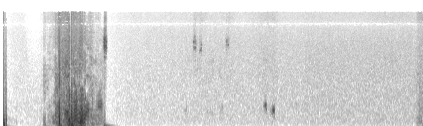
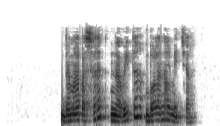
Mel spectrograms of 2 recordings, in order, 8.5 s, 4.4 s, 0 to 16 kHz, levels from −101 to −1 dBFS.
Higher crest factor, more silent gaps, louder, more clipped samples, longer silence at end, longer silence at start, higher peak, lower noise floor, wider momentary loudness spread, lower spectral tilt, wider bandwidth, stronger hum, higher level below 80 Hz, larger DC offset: first, 30 dB vs 16 dB; neither; second, -31 LUFS vs -15 LUFS; neither; second, 0 s vs 0.55 s; second, 0.05 s vs 1.2 s; second, -8 dBFS vs -2 dBFS; second, -74 dBFS vs -88 dBFS; first, 28 LU vs 8 LU; about the same, -5.5 dB/octave vs -5 dB/octave; first, 11.5 kHz vs 7.6 kHz; neither; first, -46 dBFS vs -52 dBFS; neither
